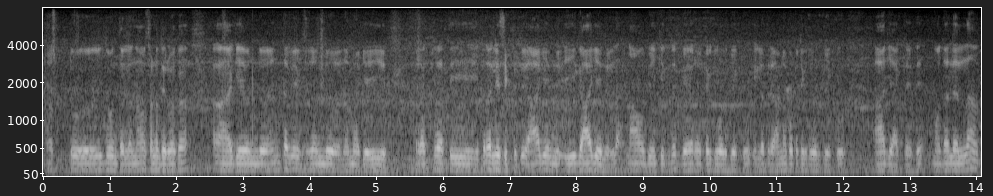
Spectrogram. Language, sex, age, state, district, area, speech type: Kannada, male, 30-45, Karnataka, Dakshina Kannada, rural, spontaneous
